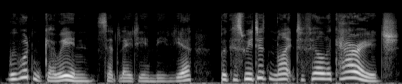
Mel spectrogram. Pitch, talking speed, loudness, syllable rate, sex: 200 Hz, 225 wpm, -18 LUFS, 6.1 syllables/s, female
